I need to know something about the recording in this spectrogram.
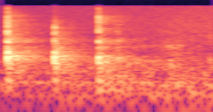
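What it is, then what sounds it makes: Light, hollow-sounding water-damaged wall. Three gentle taps on a water-damaged bathroom wall, where the board and edge trim are missing, each giving a light, hollow-sounding knock with a short, bright ring. The wall is tapped softly for fear of breaking it. The damage comes from water: a part has rusted, possibly iron, and wood touching the water rots.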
